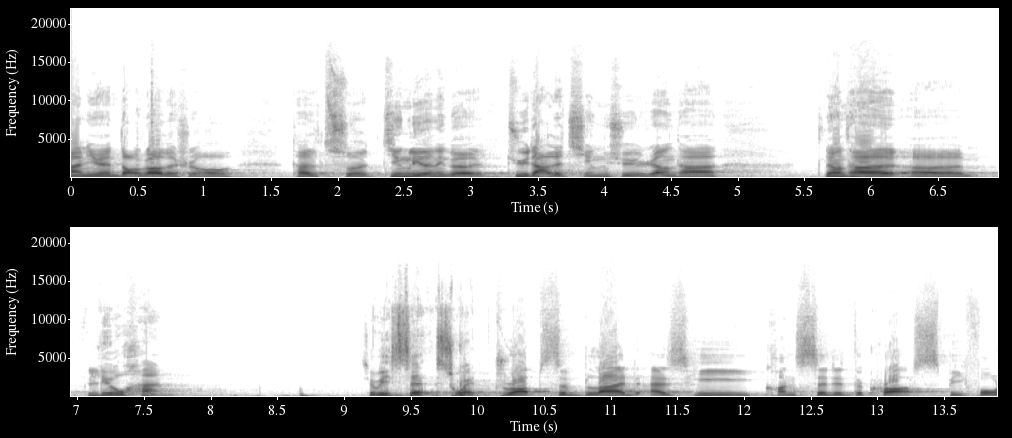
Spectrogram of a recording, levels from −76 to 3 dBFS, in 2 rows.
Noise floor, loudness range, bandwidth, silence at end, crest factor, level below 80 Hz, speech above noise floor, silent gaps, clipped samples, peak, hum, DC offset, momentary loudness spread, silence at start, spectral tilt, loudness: -54 dBFS; 3 LU; 17 kHz; 0 s; 14 dB; -48 dBFS; 29 dB; none; under 0.1%; -12 dBFS; none; under 0.1%; 12 LU; 0 s; -5.5 dB/octave; -25 LUFS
